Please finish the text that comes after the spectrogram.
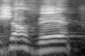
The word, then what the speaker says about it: Javé: Uns vão dizer que é Jeová, outros vão dizer que é Iaver, outros vão dizer que é Javé, outros vão dizer que é Ieoa e outros vão dizer que é Iau.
